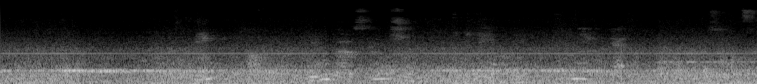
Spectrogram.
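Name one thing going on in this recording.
A train rumbles steadily along an elevated track, heard from inside a carriage.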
